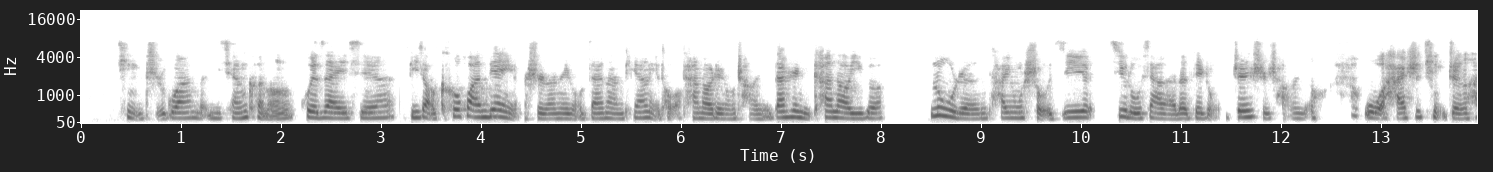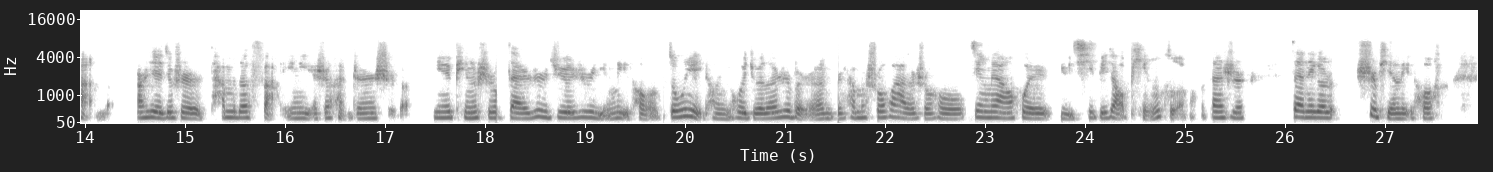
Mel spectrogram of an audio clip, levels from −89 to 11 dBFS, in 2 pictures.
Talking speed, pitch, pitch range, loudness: 270 characters per minute, 200 Hz, 180-215 Hz, -36 LUFS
